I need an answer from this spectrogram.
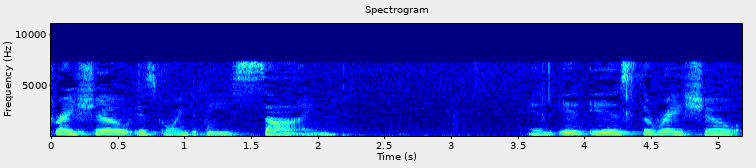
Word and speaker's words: sine: Then we have SIN, which is pronounced sine, capital long I.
